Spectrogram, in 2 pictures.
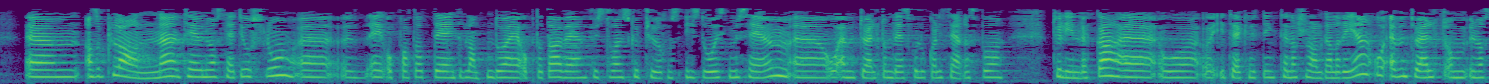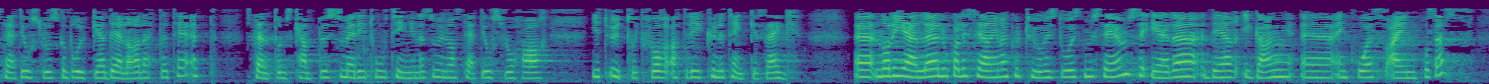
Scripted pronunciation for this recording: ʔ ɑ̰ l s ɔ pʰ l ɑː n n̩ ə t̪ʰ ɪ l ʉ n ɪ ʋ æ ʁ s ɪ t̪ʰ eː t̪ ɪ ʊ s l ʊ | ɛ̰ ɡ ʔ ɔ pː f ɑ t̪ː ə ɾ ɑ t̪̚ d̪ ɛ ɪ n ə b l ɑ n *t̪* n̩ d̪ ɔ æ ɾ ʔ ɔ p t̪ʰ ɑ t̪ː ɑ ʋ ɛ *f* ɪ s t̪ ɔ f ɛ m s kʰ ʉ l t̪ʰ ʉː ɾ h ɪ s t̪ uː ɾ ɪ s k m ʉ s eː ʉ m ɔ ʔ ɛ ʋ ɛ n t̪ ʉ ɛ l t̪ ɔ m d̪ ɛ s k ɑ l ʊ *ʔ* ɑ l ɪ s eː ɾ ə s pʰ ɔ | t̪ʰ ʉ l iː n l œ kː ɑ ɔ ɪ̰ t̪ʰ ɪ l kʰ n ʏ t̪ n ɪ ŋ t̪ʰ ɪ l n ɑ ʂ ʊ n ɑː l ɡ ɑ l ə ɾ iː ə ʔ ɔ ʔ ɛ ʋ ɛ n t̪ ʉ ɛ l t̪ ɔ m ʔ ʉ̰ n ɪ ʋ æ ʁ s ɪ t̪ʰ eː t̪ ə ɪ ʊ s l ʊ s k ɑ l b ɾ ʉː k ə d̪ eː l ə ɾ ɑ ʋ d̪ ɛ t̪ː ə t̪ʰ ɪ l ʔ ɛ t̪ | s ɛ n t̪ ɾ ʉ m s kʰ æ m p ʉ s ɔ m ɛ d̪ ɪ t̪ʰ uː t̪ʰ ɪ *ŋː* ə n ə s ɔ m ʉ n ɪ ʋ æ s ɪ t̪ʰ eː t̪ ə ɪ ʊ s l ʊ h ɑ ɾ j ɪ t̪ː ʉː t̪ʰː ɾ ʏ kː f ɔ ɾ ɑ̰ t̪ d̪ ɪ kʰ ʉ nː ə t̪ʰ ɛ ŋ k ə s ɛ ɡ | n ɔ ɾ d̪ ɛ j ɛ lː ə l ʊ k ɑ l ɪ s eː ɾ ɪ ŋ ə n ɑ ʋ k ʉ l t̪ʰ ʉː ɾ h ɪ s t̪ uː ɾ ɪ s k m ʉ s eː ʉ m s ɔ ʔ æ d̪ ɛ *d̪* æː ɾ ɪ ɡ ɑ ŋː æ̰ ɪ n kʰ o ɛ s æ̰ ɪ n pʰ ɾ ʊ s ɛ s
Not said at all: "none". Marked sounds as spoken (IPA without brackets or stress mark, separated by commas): t̪, f, k, ŋː, d̪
